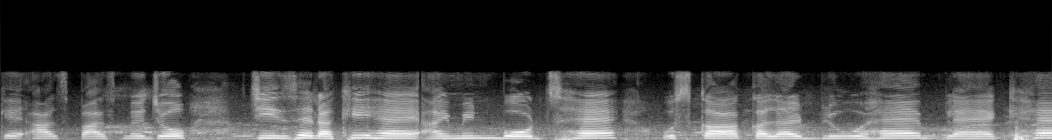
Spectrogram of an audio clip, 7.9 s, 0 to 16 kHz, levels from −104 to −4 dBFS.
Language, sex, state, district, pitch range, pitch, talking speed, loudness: Hindi, male, Maharashtra, Mumbai Suburban, 245-270 Hz, 255 Hz, 135 wpm, -15 LUFS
